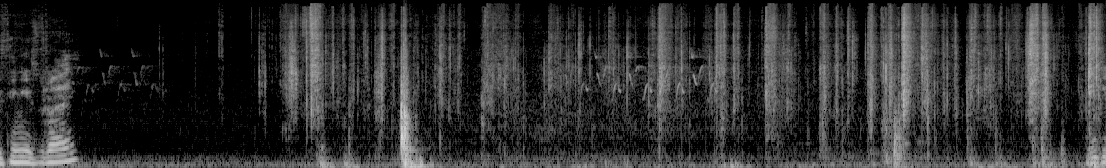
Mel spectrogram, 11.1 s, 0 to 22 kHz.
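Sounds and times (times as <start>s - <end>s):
sharp thump: 4.0s - 4.4s.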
